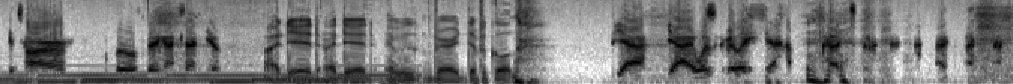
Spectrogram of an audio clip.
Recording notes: Now here's 2 seperate Phone calls.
